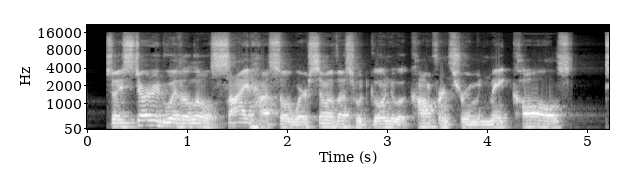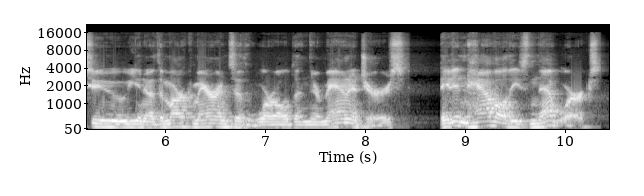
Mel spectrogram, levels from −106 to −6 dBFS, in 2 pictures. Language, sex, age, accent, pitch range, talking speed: English, male, 40-59, American, 110-130 Hz, 225 wpm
